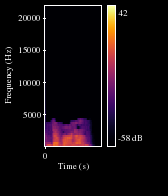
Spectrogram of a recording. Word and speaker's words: DeVarna: English pronunciation of her name is Daverna. The French pronunciation, which she does not favor, I won't attempt to say. Most people butcher it, so she chose Daverna as her American name, because it's very French.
